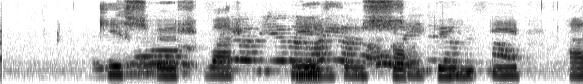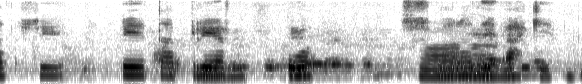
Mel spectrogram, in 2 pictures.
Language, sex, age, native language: Icelandic, female, 11, Icelandic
